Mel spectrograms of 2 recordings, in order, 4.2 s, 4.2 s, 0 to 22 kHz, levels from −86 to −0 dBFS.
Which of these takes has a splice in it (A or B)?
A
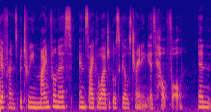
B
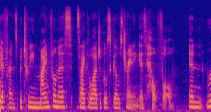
B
